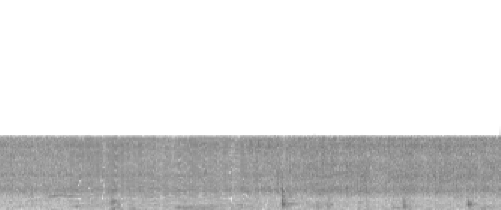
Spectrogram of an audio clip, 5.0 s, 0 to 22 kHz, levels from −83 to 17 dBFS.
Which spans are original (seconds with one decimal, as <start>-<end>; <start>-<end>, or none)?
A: 0.0-0.7; 2.5-5.0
